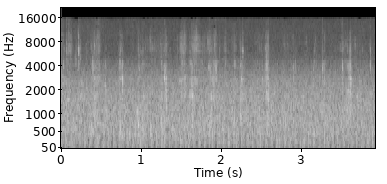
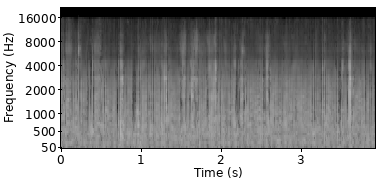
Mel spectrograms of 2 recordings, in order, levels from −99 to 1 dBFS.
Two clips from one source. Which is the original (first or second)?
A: first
